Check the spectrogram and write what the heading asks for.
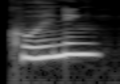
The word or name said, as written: kodning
